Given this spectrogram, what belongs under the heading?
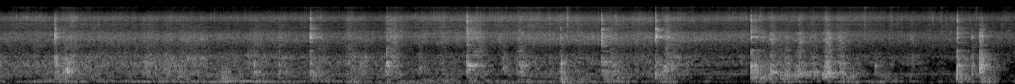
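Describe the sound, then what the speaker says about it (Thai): Noodles and egg stir-fry in a hot pan for dry suki, with a steady loud sizzle broken by sharp spatula clacks and scrapes at an irregular pace. "ให้เราเตรียมใส่เส้นเลยครับนี่ครับใส่เส้นลงไป"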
